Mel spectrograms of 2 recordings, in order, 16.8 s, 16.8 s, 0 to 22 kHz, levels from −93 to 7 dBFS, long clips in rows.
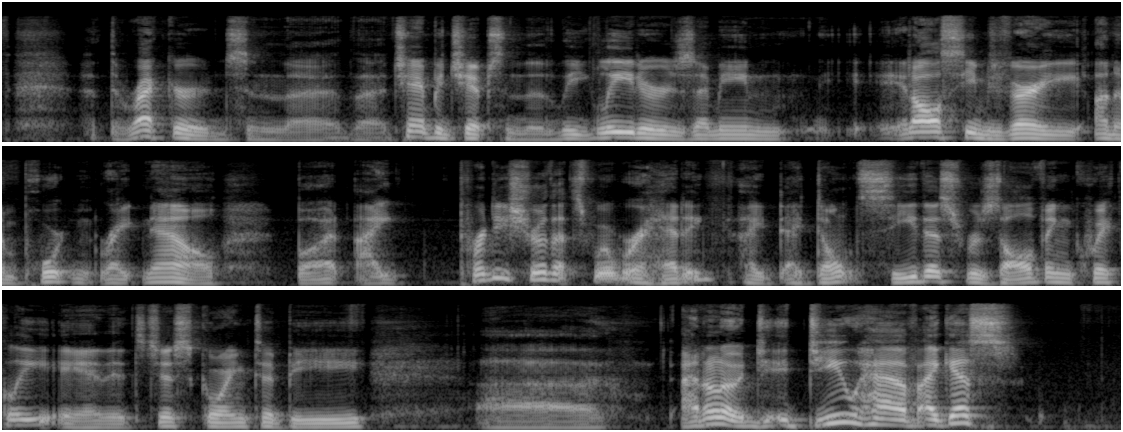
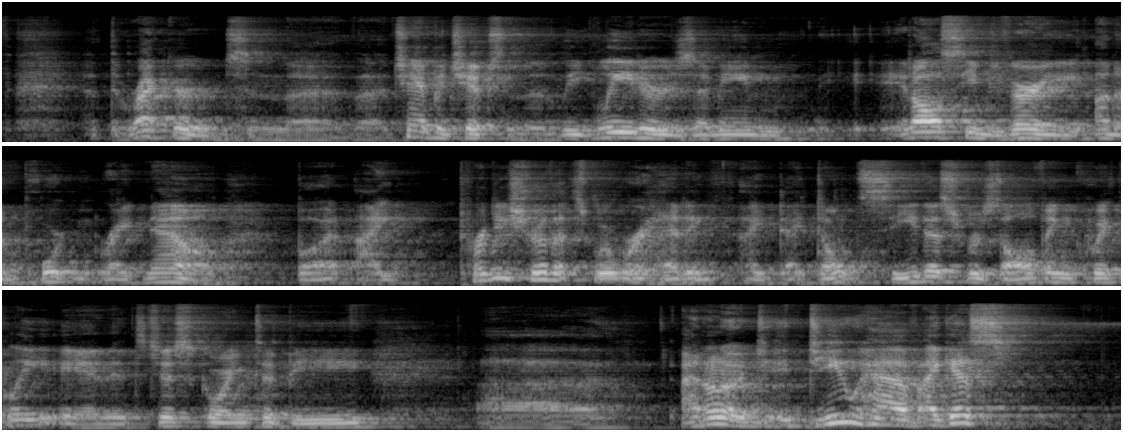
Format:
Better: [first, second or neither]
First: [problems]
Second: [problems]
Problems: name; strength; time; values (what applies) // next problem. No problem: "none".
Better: first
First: none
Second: room echo; slight; dies away in 0.8 s // off-mic speech; somewhat distant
